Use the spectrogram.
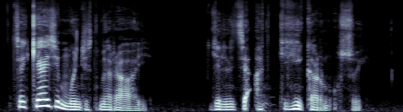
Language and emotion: Kashmiri, disgusted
